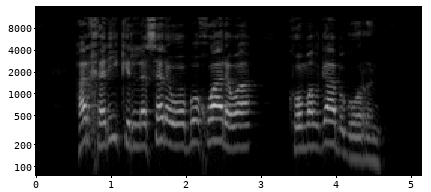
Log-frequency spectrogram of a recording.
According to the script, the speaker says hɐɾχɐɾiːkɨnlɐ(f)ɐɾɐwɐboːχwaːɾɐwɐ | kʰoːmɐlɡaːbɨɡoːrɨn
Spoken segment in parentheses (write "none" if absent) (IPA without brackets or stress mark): s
